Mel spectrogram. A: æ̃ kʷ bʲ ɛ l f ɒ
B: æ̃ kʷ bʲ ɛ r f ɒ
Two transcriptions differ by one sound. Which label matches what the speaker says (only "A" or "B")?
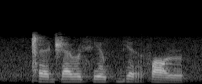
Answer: B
